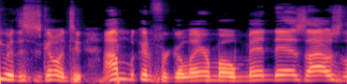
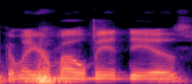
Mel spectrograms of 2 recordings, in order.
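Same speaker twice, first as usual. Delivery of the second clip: put-on southern accent; 6 semitones lower, much slower than usual. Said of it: "Is that your southern accent?".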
